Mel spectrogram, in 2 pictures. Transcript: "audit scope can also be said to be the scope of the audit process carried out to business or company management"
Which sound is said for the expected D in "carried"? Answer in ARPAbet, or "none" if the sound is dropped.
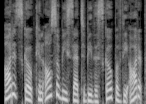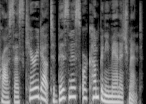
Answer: D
